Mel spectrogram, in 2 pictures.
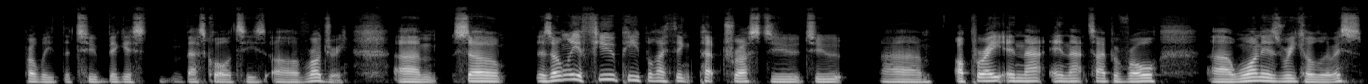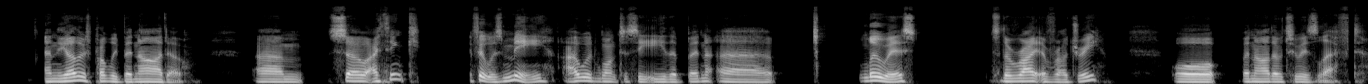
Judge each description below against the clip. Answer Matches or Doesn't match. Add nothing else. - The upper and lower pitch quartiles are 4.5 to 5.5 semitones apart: Doesn't match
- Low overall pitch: Matches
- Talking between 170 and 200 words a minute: Doesn't match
